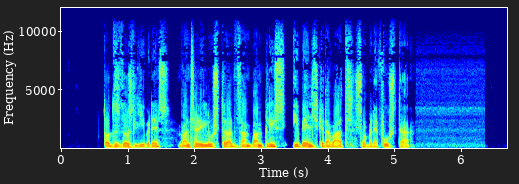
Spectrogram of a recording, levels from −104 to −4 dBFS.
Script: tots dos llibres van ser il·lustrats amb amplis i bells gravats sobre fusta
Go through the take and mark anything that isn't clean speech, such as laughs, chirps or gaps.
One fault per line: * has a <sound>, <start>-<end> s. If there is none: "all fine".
all fine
